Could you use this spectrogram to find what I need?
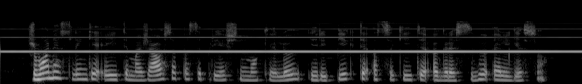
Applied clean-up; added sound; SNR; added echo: none; Wind instrument, woodwind instrument; -4 dB; none.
